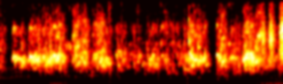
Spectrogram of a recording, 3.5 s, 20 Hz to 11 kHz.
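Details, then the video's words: Budgerigar chirping in the morning, loud and close: quick bursts of bright, buzzy warbling with short gaps between phrases. "Budgie Sounds part 33 | A beautiful chirping sound in the morning"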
